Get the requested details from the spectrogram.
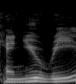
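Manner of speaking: ordinary talk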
